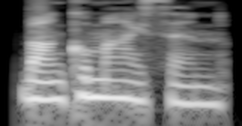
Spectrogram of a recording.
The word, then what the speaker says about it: vancomycin: Vanco, my, sin, vancomycin. Highlight my and soften sin. Vanco, my, sin, vancomycin.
